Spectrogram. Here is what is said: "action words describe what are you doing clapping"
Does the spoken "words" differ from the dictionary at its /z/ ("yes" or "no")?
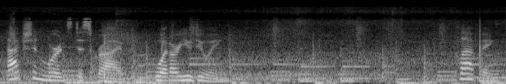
no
